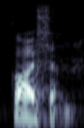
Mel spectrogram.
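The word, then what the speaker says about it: caution: तो इसको पढ़ेंगे हम कॉशन, कॉशन पढ़ेंगे, कॉशन, कॉशन पढ़ना है। तो यहाँ पर इसका सही उच्चारण होगा, हमने कहा था आओ पढ़ेंगे, मतलब जो कि कॉशन होगा।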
